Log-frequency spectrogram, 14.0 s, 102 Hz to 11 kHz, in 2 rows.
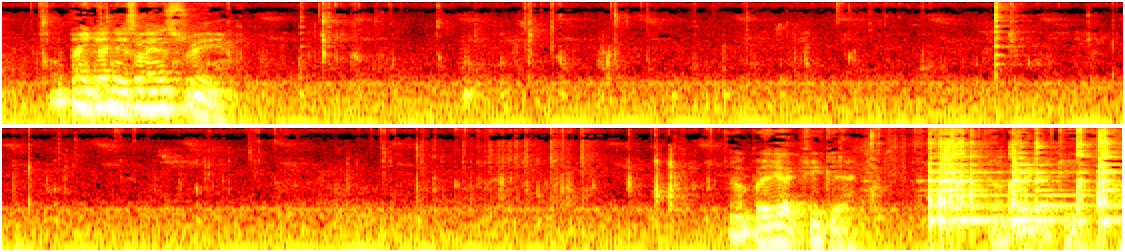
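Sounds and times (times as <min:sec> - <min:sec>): low steady hum: 0:00.0 - 0:14.0
person chewing crunchy candy: 0:01.5 - 0:11.6.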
